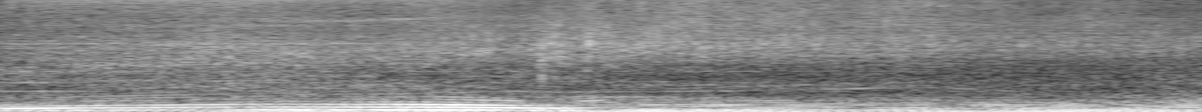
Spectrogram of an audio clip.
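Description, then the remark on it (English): A car carrying a coffin in the back sets out at night: its engine hums and revs steadily for a couple of seconds, then its tone fades as it pulls away, leaving a continuous hiss like rain or road noise. “he drove me. He's one of the leaders. He drove me out.”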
